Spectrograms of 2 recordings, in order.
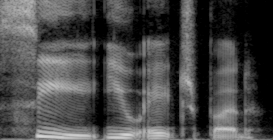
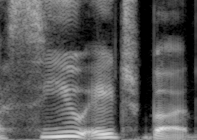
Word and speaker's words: cupboard: It's pronounced C uh bud. C uh H bud. That middle vowel gets reduced too, doesn't it? Like a schwah. Yeah. Cu bud. Like cub then bud.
